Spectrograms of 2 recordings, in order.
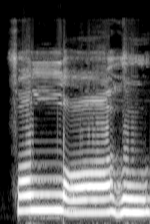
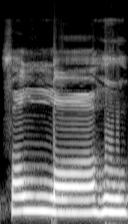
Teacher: اللہ سے پہلے اگر زبر آ جاتی ہے تو اللہ کو ہم پر کر کے پڑھتے ہیں، اللہ پر پڑھا جاتا ہے، تو اس لیے ہم یہاں پر اللہ کو پر کر کے پڑھیں گے.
